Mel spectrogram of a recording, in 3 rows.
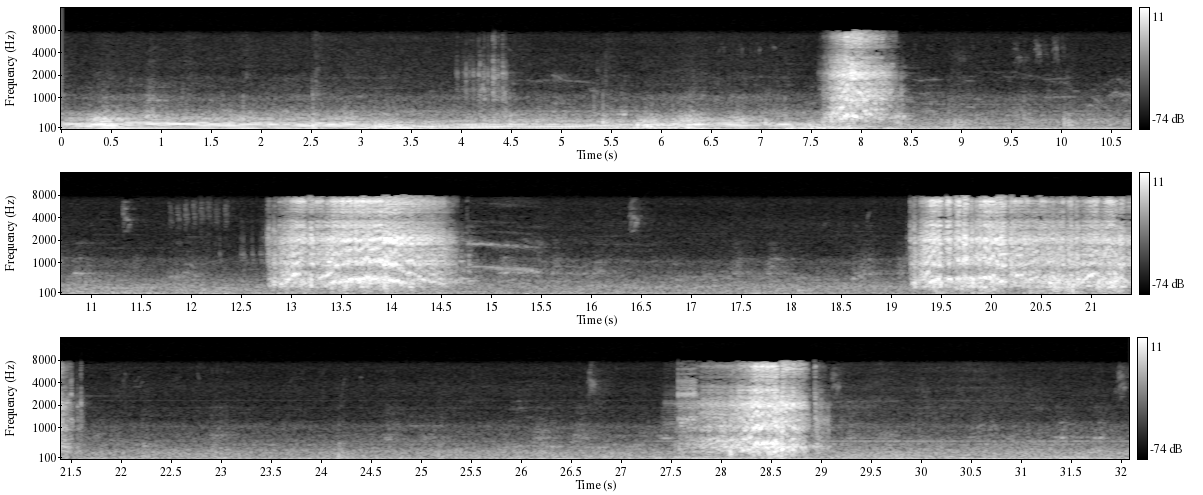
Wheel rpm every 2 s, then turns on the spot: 0, 0, 0, 10, 10, 0, 40, 10, 0, 10, 70, 0, 0, 0, 30, 0.
none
